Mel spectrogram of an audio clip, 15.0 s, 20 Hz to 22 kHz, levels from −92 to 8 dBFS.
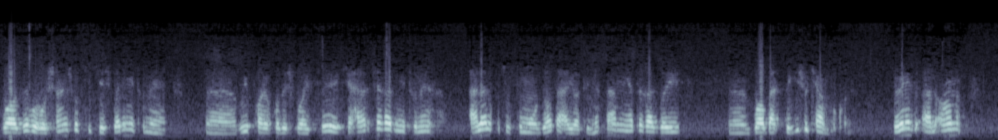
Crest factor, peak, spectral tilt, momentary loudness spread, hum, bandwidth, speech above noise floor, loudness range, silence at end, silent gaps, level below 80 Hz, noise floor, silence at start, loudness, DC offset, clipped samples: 16 dB; 0 dBFS; -7 dB/octave; 12 LU; none; 5.8 kHz; 34 dB; 4 LU; 0.6 s; none; -64 dBFS; -50 dBFS; 0.05 s; -16 LUFS; under 0.1%; under 0.1%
